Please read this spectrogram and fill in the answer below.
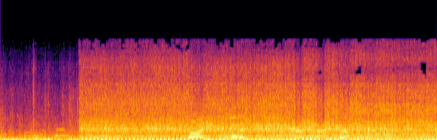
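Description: Outdoor background noise, then, after a cut about a second in, a small engine running at a steady idle, a constant low hum with faint voices over it.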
